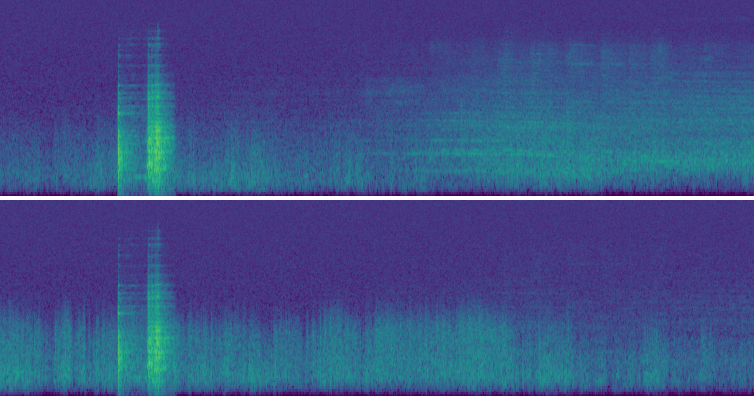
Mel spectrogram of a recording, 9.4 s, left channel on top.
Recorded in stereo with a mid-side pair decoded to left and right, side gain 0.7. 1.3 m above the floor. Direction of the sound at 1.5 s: 15° left.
